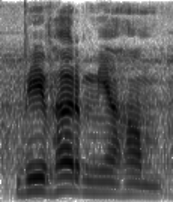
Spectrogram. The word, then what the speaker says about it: विभर्म्यहम्: অনেকে বিভর, এই যে রয়ের নিচে হসন্ত দিলাম, অনেকে বি ভর উচ্চারণ করে ফেলেন, বি ভর হবে না তো, রয়ের নিচে হসন্ত থাকলে ভি ভর উচ্চারণ করবেন, ঠিক আছে।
